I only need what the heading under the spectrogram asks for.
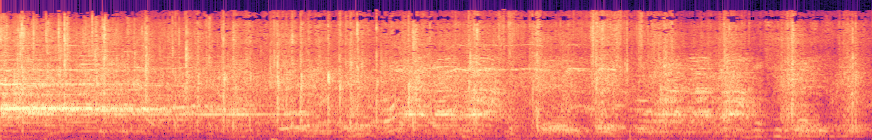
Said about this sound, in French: Je vais vous demander, vraiment, parce que moi je respecte ce combat énormément, de faire une standing ovation, s'il vous plaît, pour Assa Traoré, s'il vous plaît.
